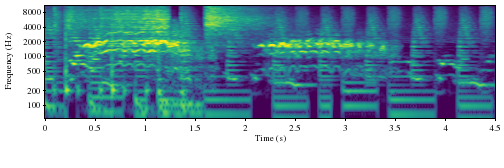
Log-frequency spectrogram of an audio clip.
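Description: A horse whinnies over loud, steady, rhythmic music, a bright neigh at the start that blends into a continuous beat.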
